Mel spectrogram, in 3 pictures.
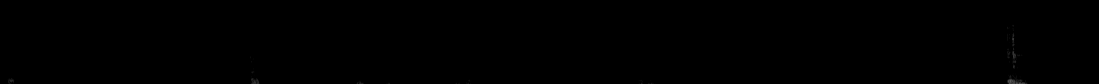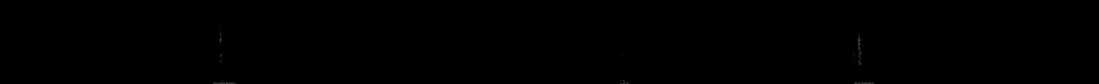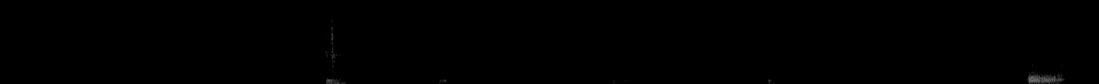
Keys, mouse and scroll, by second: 0.4 middle click, 2.3 Tab, 2.7 click, 3.0 Tab, 3.4 click, 5.1 Tab, 6.0 middle click, 6.2 click, 6.9 s, 7.6 right click, 8.9 scroll down 1, 9.2 click, 10.8 scroll down 1, 11.3 click, 13.6 right click, 14.3 click, 14.8 l, 15.8 click, 17.0 k, 18.0 click, 18.5 l, 20.9 click, 22.7 scroll down 1, 23.0 click, 23.3-23.8 scroll down 1, 23.8 click, 25.1 a, 26.2 click, 26.5 middle click, 28.0 click, 28.4 middle click, 29.4 click, 30.6 scroll up 1, 30.9 shift+middle click, 32.6 click, 32.6 click.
